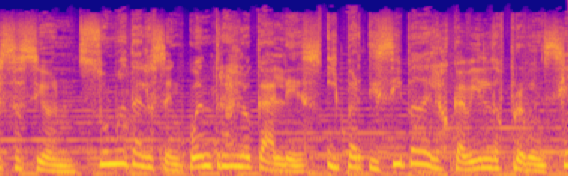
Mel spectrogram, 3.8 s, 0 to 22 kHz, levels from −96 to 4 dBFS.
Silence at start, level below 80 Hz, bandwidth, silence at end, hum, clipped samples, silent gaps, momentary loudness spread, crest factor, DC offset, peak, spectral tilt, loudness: 0 s; -28 dBFS; 18.5 kHz; 0 s; none; under 0.1%; none; 2 LU; 10 dB; under 0.1%; 0 dBFS; -4 dB/octave; -10 LUFS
